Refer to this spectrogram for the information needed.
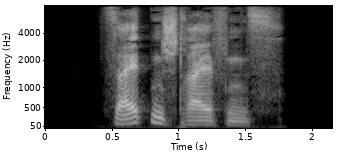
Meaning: genitive singular of Seitenstreifen
- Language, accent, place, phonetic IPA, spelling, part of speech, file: German, Germany, Berlin, [ˈzaɪ̯tn̩ˌʃtʁaɪ̯fn̩s], Seitenstreifens, noun, De-Seitenstreifens.ogg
